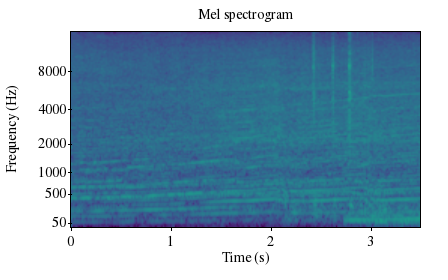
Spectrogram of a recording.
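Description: Formula 1 car engine from the Mercedes F1 video game, a steady high-pitched whine with harmonic bands shifting as it revs and changes gear, continuous and up close throughout.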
